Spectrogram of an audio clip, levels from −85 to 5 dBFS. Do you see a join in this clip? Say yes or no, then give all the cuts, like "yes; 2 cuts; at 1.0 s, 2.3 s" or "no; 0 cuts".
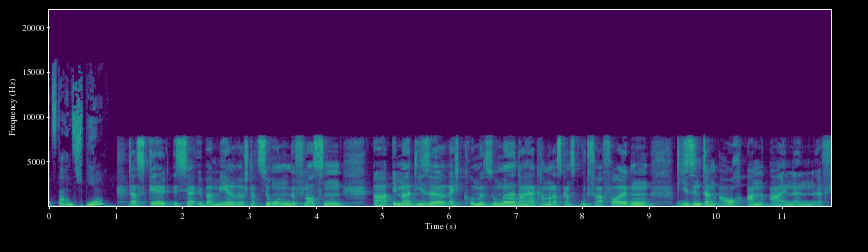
yes; 2 cuts; at 1.2 s, 9.4 s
